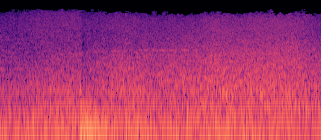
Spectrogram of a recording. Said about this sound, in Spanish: Vimos como el agua giraba y giraba sin cesar, haciendo un ruido atronador al romper en las rocas.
